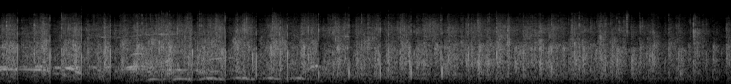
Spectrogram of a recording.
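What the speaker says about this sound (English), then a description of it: "Everybody give them a round of applause." An audience at a press conference applauds steadily for a group of standing teacher ambassadors, a dense, sustained clatter of many hands that tapers slightly toward the end.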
